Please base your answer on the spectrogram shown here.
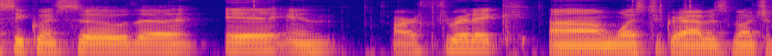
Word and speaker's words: arthritic: It's not arthritic, it's arthritic.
